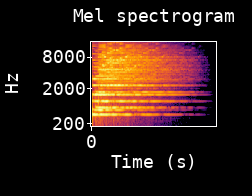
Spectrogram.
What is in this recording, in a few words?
Rank Up! Fanfare; Snorlax Rank Up!; pok-mon sleep mobile gamerip 2023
